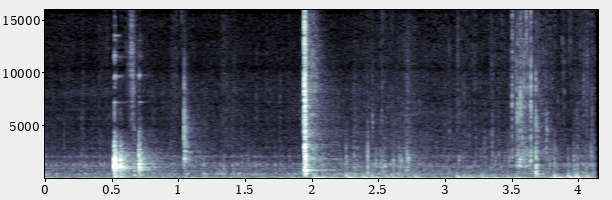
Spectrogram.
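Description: Pigtails for Jamaican stew peas drop into a cooking pot, giving a few sharp clanks and knocks up close, the loudest near the start and at two seconds, followed by softer wet shuffling.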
